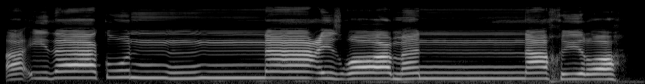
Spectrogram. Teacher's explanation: उनमें से नून आ गया है तो यहाँ पर गुन्ना इदगाम के साथ करेंगे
